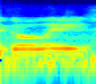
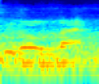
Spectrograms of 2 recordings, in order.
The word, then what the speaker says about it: Goelet: The name is Goelet. Goelet. Pronounced, because Goelet is a singer from Canada, yes. A French-Canadian, spelt differently, G-O-U, Goo. This is G-O-E, like go, stop and go, Goelet.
